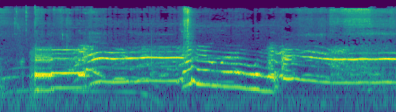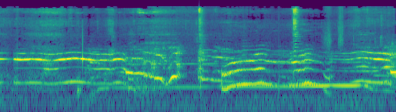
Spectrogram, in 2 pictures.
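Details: An Alaskan Malamute, a Siberian Husky and a malamute puppy howl in long, wavering tones that slide up and down, several voices overlapping as the dogs join each other's howling.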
